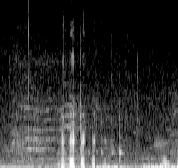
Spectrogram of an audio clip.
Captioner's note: laughing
